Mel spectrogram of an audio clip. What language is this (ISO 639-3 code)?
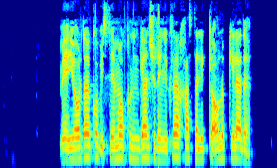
uzb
